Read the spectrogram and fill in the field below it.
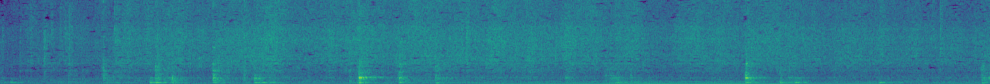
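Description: Ginger fries in a pan for a Kerala Onam sadya dish, a steady sizzle with a low hum under it, broken by spoon stirs and scrapes against the pan, close and without speech.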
